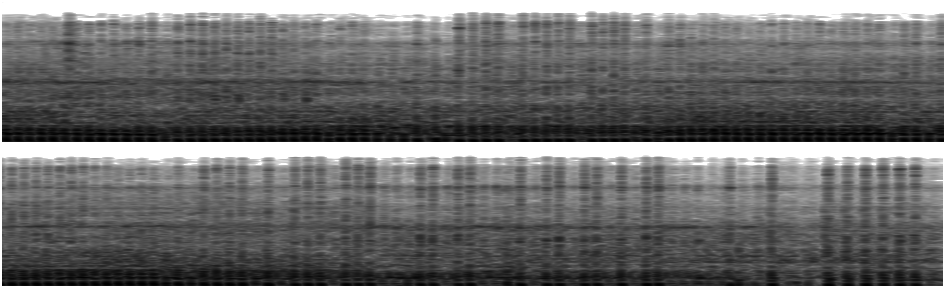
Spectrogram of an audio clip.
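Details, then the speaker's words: Bolens Ridemaster garden tractor discing, first use in a long time and with flat tires: loud, choppy exhaust beat with uneven firing and a stumbling rhythm. The engine is running rough. "like I said it's not running well you can hear that there we go"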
